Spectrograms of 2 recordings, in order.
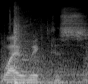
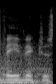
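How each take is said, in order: First: It begins with a W sound. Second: It begins with a V sound. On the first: This is the historically correct pronunciation. The speaker calls it right. "Supposedly it was pronounced like" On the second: This pronunciation is chosen because it sounds cooler. The speaker calls it wrong. "I think Vayvictus sounds a lot cooler"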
